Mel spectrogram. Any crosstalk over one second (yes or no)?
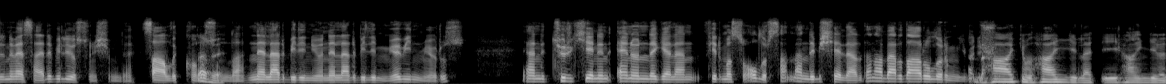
no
